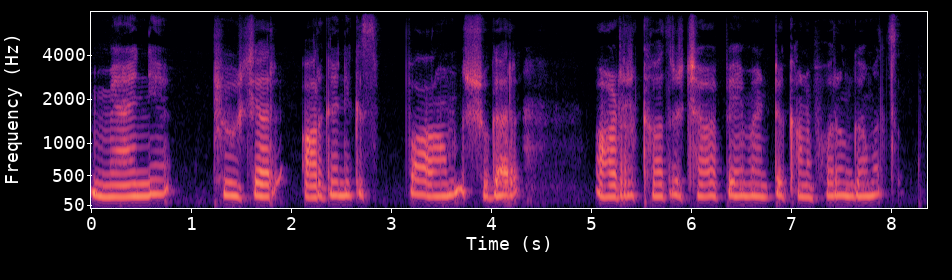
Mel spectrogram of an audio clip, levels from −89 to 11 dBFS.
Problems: none marked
